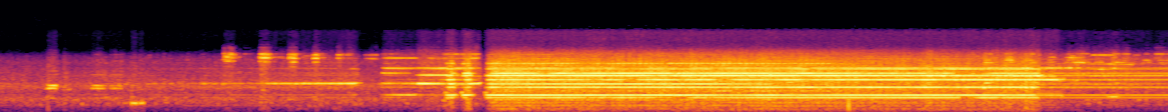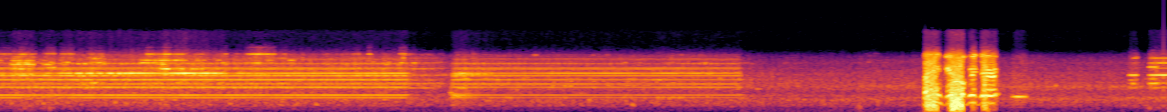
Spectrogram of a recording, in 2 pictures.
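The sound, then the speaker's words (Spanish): Several car horns in a slow-moving car caravan honk together in long, overlapping blasts that swell loud, ease into a quieter drawn-out chorus, then fall silent before a final short, sharp burst of honking. “Miren cómo hay automóviles aquí.”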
